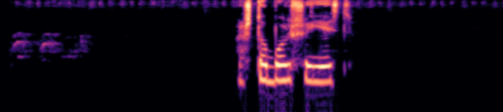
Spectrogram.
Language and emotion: Russian, neutral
